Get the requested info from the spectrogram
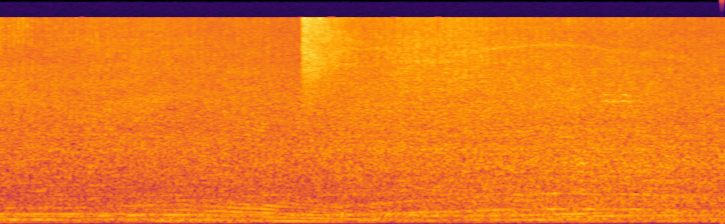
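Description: Air-cooled flat-four engine of a Volkswagen Beetle running close by as the car moves slowly in traffic, a low engine note that rises and falls a little. A short hiss cuts in about three seconds in.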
